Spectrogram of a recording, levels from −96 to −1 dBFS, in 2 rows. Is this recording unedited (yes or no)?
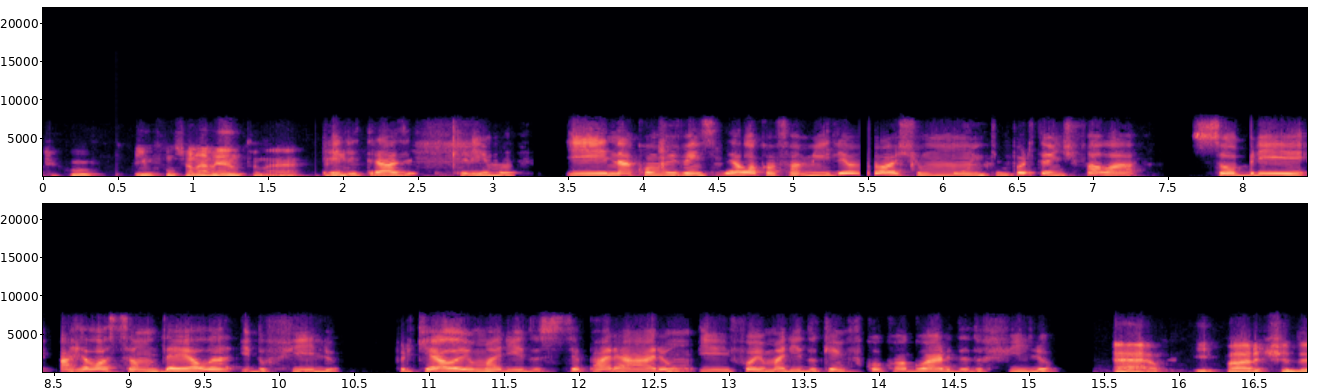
no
